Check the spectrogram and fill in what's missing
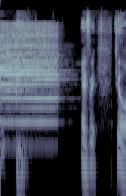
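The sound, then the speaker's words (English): A single loud klaxon horn blast, played as a sound effect to start a quiz, a harsh, steady buzzing tone held for just under a second and then cut off, followed by a few moments of someone talking. “Hit that klaxon.”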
